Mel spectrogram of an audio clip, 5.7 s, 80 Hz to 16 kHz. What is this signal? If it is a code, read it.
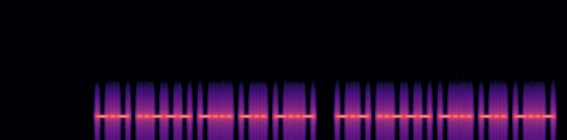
Morse code, heard as a keyed tone, about 34 wpm, 700 Hz. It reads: K2BDX K2BDX
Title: USA Call Signs Repeated 2x 35wpm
